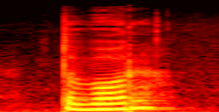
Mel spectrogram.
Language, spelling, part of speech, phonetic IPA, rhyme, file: Czech, tvor, noun, [ˈtvor], -or, Cs-tvor.ogg
- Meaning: creature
